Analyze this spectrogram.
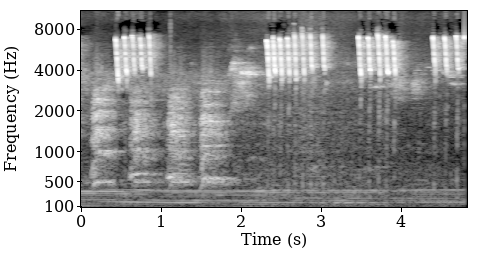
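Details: Olive-backed sunbird delivering dense cililin fill-in: after a few lower harsh buzzy notes, quick trains of very high, sharp ticking chirps come in repeated bursts about every second.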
